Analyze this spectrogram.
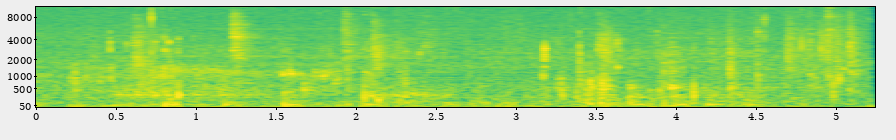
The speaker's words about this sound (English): Let's start with, you want to do our first sips of our coffee of the day?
